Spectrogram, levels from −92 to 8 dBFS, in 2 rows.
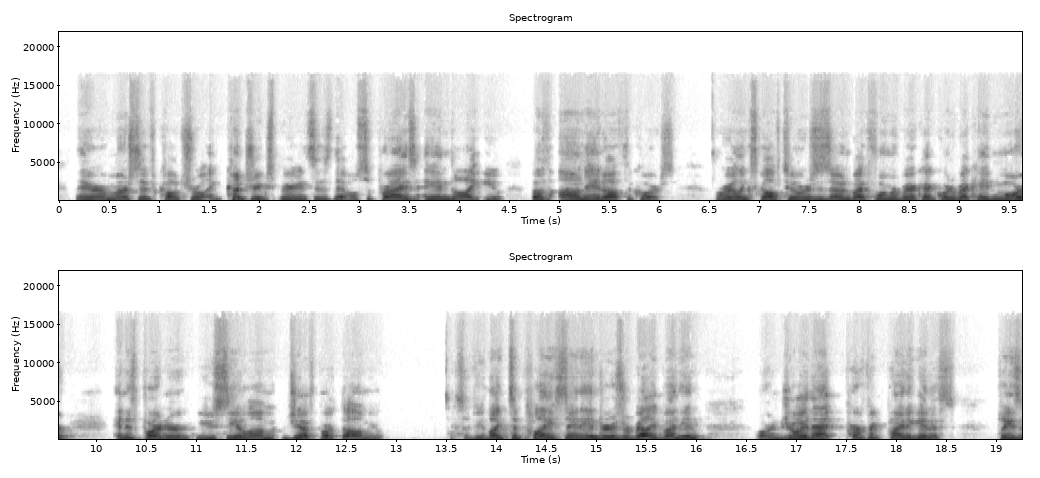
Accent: American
